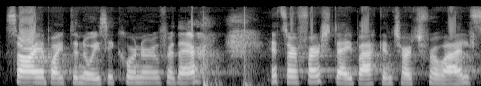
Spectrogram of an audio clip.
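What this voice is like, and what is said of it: Strained, partly lost voice. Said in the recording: “My voice has gone a wee bit”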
